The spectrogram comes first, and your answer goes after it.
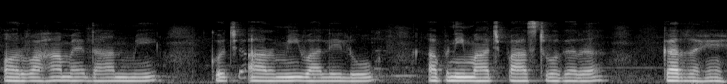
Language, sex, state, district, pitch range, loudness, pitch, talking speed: Hindi, female, Bihar, West Champaran, 165-175 Hz, -18 LUFS, 165 Hz, 115 wpm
